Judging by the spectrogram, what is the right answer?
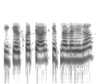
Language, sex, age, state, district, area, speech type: Hindi, female, 18-30, Uttar Pradesh, Sonbhadra, rural, conversation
